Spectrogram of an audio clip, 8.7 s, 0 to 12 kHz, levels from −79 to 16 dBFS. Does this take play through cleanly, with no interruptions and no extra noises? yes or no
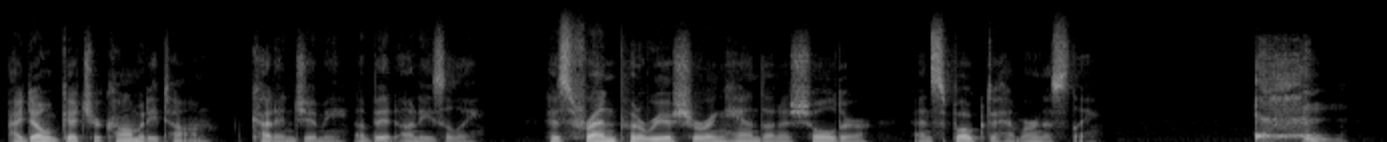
no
